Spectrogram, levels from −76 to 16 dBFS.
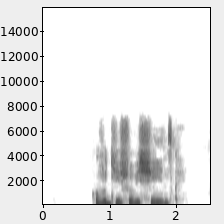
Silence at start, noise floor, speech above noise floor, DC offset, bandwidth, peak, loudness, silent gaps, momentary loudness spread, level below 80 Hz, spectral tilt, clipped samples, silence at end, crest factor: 0.8 s; -79 dBFS; 61 dB; under 0.1%; 7.4 kHz; -2 dBFS; -17 LUFS; none; 14 LU; -58 dBFS; -3.5 dB/octave; under 0.1%; 0.45 s; 18 dB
